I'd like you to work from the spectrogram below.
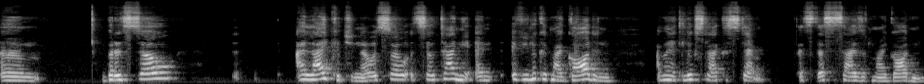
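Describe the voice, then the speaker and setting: The voice is somewhat breathy with a South African accent and ordinary pitch variation. It moves at a moderate pace with long, frequent pauses. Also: woman, medium pitch for a woman. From South Africa, Cape Town area. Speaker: empowerment speaker. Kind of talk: casual chat.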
